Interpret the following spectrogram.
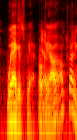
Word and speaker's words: Waguespack: Did I pronounce that right? Waguespack. Waguespack.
